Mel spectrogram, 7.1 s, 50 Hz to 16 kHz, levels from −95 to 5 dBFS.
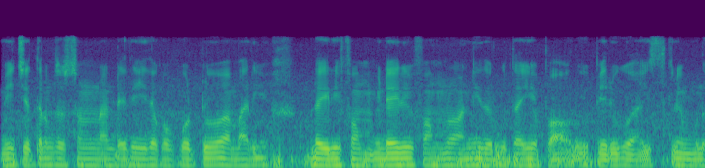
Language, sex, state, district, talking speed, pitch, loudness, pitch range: Telugu, male, Andhra Pradesh, Visakhapatnam, 170 wpm, 95 Hz, -19 LUFS, 95-100 Hz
